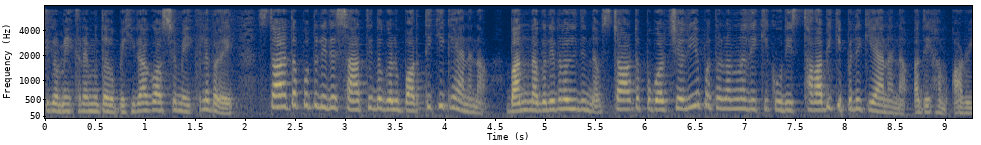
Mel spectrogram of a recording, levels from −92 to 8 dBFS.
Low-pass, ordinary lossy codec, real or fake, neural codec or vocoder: 7.2 kHz; none; fake; codec, 16 kHz, 0.4 kbps, LongCat-Audio-Codec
